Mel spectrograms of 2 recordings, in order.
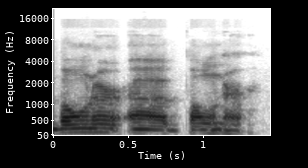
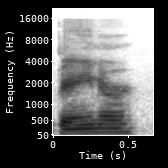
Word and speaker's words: Boehner: On this day in 1949, John Boner. I think he pronounces. He said Boner. I think he pronounces it Boehner.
